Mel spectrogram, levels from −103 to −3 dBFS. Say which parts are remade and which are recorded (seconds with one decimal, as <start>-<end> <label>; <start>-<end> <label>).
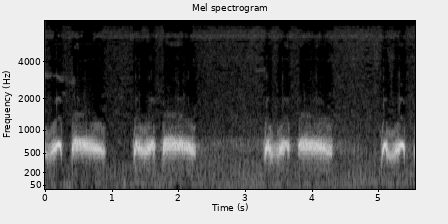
0.0-1.3 recorded; 1.3-4.7 remade; 4.7-5.6 recorded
